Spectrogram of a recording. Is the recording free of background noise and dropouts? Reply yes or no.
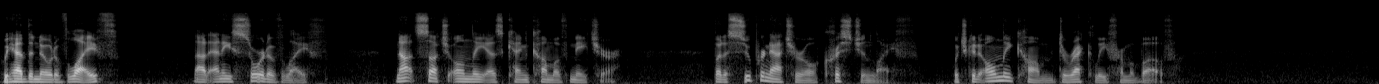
yes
